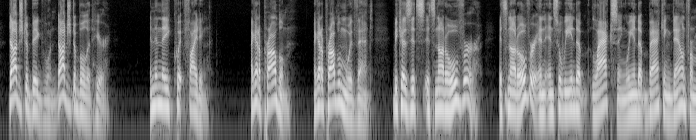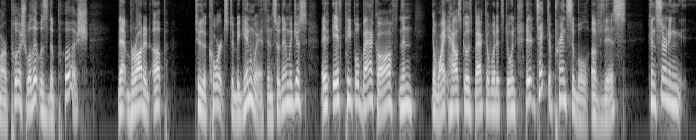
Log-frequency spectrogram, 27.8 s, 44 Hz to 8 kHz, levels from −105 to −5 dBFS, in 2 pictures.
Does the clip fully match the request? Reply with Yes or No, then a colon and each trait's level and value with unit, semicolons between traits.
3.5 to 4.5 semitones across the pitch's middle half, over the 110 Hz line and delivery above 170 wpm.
No: average, 5.2 semitones; medium, 140 Hz; average, 185 wpm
